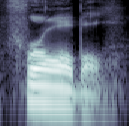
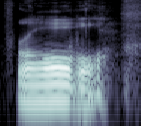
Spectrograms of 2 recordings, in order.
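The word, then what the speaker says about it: Fröbel: How do you pronounce that O with the two dots on top of it, Paul? You took German. Yeah, it's like a long vowel. You said pretty well. Froebel. Froebel.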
